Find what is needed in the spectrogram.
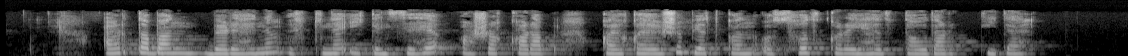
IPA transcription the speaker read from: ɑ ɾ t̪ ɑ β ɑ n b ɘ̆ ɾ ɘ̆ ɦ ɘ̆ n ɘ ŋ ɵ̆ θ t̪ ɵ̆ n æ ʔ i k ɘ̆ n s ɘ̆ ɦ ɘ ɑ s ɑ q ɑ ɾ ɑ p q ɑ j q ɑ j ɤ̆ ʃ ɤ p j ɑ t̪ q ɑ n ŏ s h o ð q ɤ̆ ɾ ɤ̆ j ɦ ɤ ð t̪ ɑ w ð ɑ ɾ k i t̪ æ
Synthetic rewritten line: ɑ ɾ t̪ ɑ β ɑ n b ɘ̆ ɾ ɘ̆ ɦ ɘ̆ n ɘ ŋ ɵ̆ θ t̪ ɵ̆ n æ ʔ i k ɘ̆ n s ɘ̆ ɦ ɘ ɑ ʃ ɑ q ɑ ɾ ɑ p q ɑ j q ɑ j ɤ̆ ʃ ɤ p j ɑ t̪ q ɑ n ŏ s h o ð q ɤ̆ ɾ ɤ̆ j ɦ ɤ ð t̪ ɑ w ð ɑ ɾ k i t̪ æ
